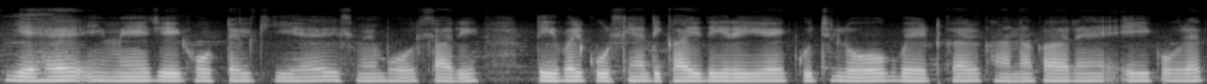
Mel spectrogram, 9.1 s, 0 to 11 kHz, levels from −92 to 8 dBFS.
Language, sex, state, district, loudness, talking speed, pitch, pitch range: Hindi, female, Rajasthan, Jaipur, -17 LUFS, 160 wpm, 145 Hz, 145-150 Hz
